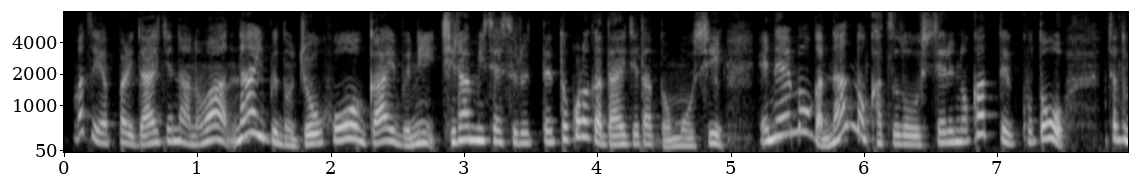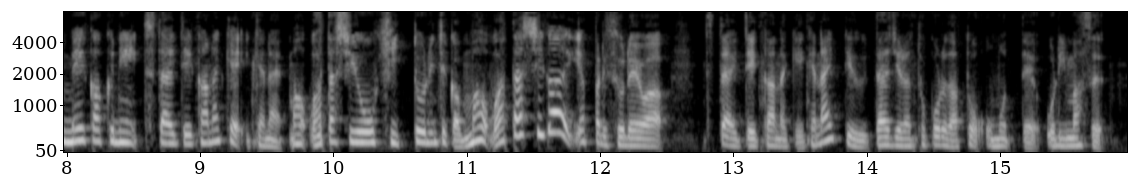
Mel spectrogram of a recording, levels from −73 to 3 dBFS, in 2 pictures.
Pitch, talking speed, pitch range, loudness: 220 Hz, 505 characters per minute, 175-255 Hz, -22 LUFS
